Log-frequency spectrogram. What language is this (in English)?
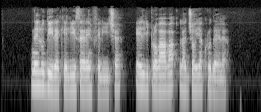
Italian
